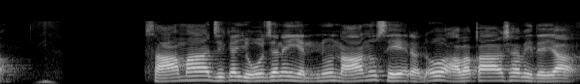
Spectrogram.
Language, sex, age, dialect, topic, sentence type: Kannada, male, 60-100, Central, banking, question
